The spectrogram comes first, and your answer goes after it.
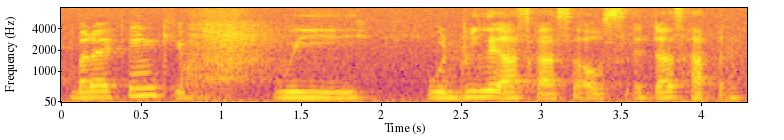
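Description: Interviewee: Ghanaian-accented woman, lowish voice, conversational and reflective, faint noise behind. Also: level tone, unhurried, darkish tone, poor audio. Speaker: writer being interviewed. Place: indoors on a sofa by shelves of mugs.

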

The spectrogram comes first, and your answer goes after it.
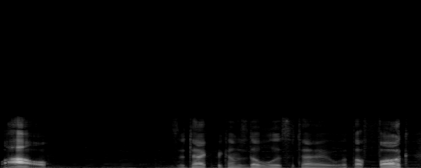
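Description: A young man chatting excitedly with a friend while gaming, swearing often and laughing. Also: low-pitched, normal speed, gravelly, dry recording. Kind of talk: casual gaming chat. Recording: muffled lo-fi voice chat with faint music.

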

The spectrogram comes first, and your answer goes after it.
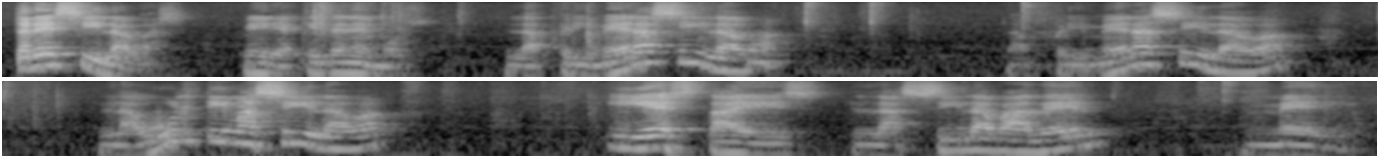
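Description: Patient male primary teacher, slow delivery, very lively pitch, stretches words syllable by syllable. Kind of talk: children's reading lesson. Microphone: camera on a stand.

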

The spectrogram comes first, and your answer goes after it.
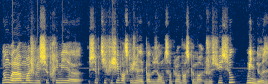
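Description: A woman's voice: high voice, fairly even intonation, fast, a bit bright. A young woman narrating a casual screen-recorded game tutorial, chatty and loose with lots of fillers. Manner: chatty and loose, with many "donc, euh" fillers and repeated "tout simplement". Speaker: tutorial maker.

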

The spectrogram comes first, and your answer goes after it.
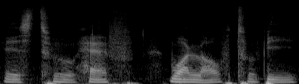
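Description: A middle-aged man with a Korean accent, a native Korean speaker giving an informal, reflective presentation in halting English at a desk microphone. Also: fairly low pitch, flat delivery, a little mellow. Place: studio desk with a virtual set. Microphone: desk gooseneck microphone.

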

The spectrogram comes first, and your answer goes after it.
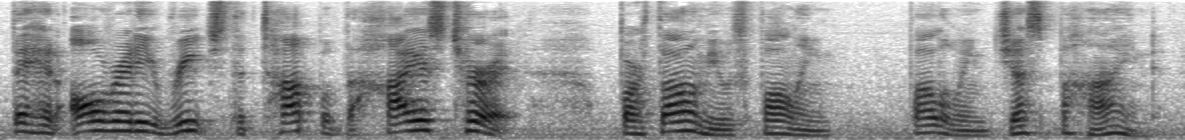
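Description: A reader narrating a storybook aloud for a child in an expressive, animated way. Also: mid-range voice, moderate pace.

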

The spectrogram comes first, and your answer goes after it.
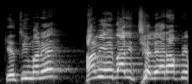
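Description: Brief: young actor as a spoiled, demanding younger brother; fast, whiny. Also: male voice, very high-pitched, a bit bright. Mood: rude. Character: lazy spoiled younger brother, hungry and rude. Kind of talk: village family drama acting.

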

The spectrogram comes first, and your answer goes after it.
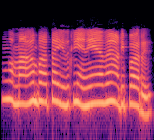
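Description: Voice artist doing a meek cartoon daughter-in-law, young, pleading, placating, very high voice, dull audio. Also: fairly even intonation, fast, fairly bright tone. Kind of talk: Tamil cartoon dubbing.

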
